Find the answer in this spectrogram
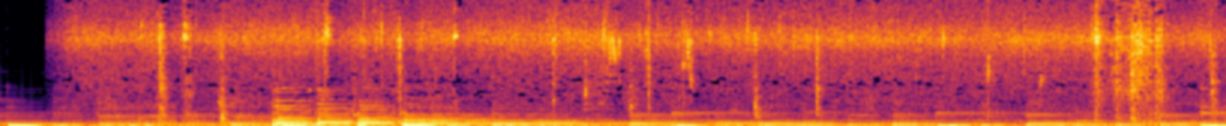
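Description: Hot oil sizzling steadily as a folded tortilla fries in a small pan, with a few light clicks near the end. Acoustic guitar music plays throughout.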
